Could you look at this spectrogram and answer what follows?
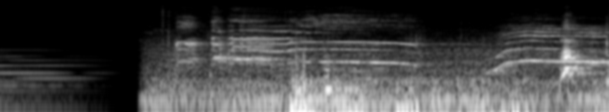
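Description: Guitar music fades out, and after a brief gap a rooster crows twice, each crow a long drawn-out call of about two seconds. Two sharp knocks come in between.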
